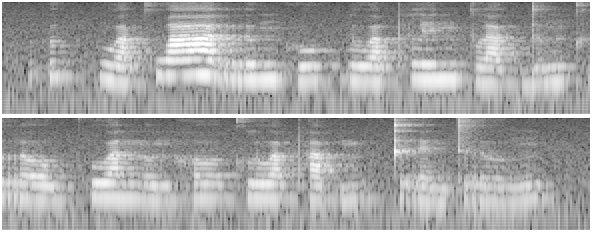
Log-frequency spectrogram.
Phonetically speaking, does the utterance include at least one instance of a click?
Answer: no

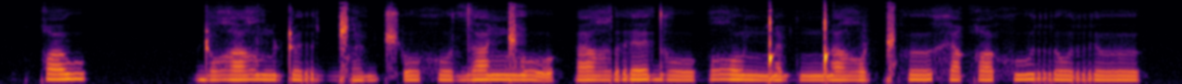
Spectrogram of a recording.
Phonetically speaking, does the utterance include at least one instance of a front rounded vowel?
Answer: no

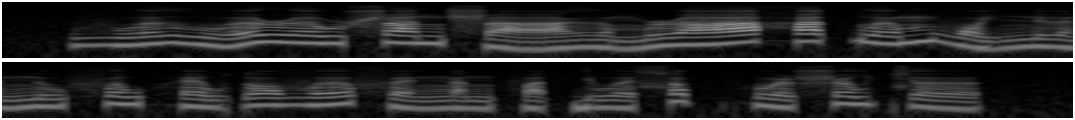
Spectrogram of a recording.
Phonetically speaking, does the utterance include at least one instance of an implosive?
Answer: yes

